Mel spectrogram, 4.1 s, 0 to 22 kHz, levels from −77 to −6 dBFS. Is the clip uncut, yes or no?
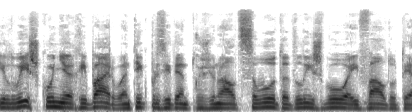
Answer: no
